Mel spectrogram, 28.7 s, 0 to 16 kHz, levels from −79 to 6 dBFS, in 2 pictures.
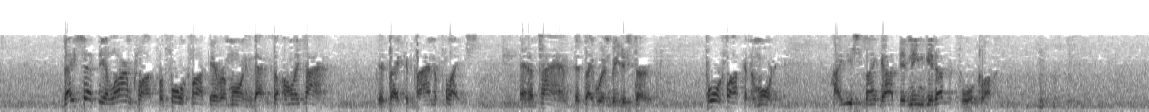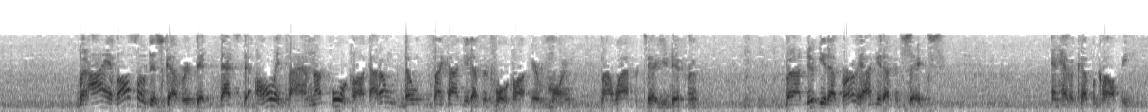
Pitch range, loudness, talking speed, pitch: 135-155 Hz, -16 LUFS, 190 wpm, 140 Hz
